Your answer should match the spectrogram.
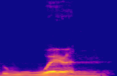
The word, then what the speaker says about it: weren't: not is Wen but of course the t is silent now this is the n Sound the strong and wearen so we wearen wearen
